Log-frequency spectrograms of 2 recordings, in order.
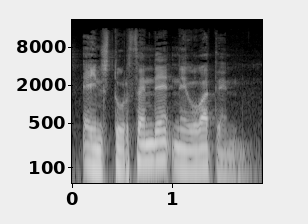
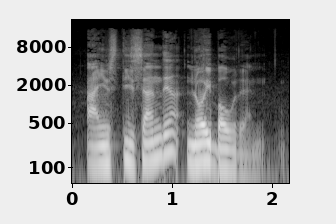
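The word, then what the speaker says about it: Einstürzende Neubauten: Para los que somos castellanoparlantes, Einsturzende Neubauten. Para los... – Yo lo hubiera dicho así, exactamente. – Ahí en Alemania, voy a intentarlo, es difícil, ¿eh? Einstisande Neubauten.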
